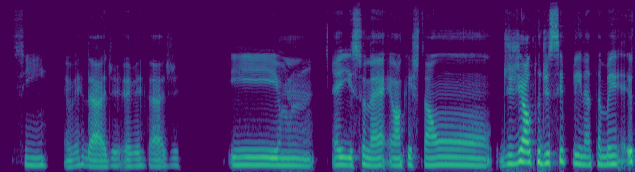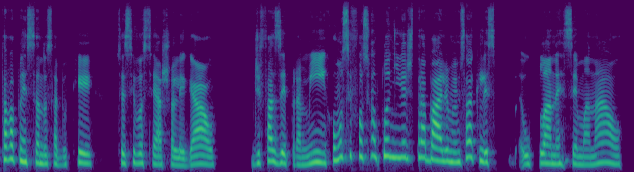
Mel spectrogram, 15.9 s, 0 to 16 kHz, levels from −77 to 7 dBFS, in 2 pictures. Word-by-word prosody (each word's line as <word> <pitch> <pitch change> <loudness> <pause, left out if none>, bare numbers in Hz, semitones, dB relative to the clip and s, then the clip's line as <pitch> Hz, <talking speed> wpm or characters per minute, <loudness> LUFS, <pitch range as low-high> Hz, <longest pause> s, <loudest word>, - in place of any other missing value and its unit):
Sim, 155 -1 -9 0.2
é 125 - -9
verdade, 145 -2 -5
é 135 - -7
verdade. 140 +1 -9 0.6
E, 160 0 -1 0.7
é 160 - -3
isso, 155 +1 0
né. 155 +1 0
É - - -6
uma 150 0 +1
questão 160 -2 -3
de 185 +1 -2
de 235 - +5
autodisciplina 205 -4 +2
também. 175 +1 -1
Eu - - +2
estava 275 +4 +3
pensando, 225 -7 +3
sabe 185 -3 -5
o - - -13
quê? 200 -1 +2
Não - - -48
sei 200 - +1
se 195 +3 -3
você 200 -1 -2
acha 170 0 -1
legal, 165 +3 +2 0.4
de 200 +3 -2
fazer 210 -2 +3
para 185 -4 -6
mim, 200 +5 +3
como 265 +4 +3
se 330 +2 -1
fosse 340 -1 -1
uma 350 - +1
planilha 320 0 +3
de 295 -1 -5
trabalho 270 -7 +5
mesmo. 220 0 +3
Sabe, 330 +7 +2
o - - -15
aqueles 220 -6 +1 0.3
o 180 0 -1
planner 190 -1 +2
semanal? 185 -1 -2
185 Hz, 175 wpm, -23 LUFS, 160-220 Hz, 0.7 s, de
